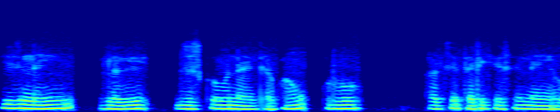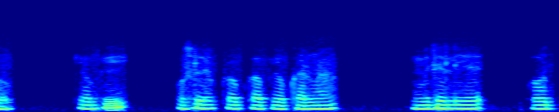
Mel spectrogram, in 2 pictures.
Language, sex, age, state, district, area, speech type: Hindi, male, 18-30, Rajasthan, Jodhpur, rural, spontaneous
